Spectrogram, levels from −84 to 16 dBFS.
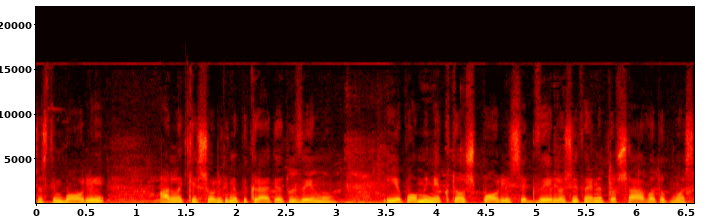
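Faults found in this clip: No technical faults found on the signal path; level, continuity and timing hold steady across the clip.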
